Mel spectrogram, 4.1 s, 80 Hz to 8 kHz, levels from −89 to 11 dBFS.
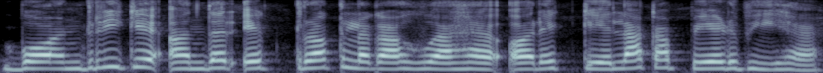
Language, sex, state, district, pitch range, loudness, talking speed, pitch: Hindi, female, Jharkhand, Garhwa, 255-285 Hz, -16 LUFS, 220 wpm, 270 Hz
